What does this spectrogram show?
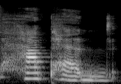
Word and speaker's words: happened: The vowel here can be reduced to awah. So instead of happened e as many might expect, it's reduced to pun. Think of it like p to n right away. Or you can think of it like awah. Just means the vowel is so quick. It's almost gone and it's neutralized to pun happen.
